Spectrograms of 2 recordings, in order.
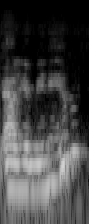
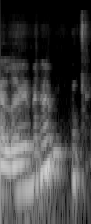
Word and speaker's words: aluminium: and it's got silver another word that we say aluminium um you say aluminum it's spelled aluminium so I do apologize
